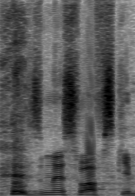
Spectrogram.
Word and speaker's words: Zmyslowski: Okay, for the rest of people, you have to pronounce that name yourself. It's Zmyslowski. Please say to this camera. Zmyslowski, but it's better to call me, I'm serious.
